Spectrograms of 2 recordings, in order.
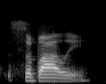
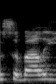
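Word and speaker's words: Sabally: I had Sabali. I'm pretty sure I said that right. – Satu Sabali, you look. – Yeah, I said it right. – You got it right.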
